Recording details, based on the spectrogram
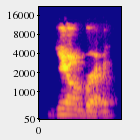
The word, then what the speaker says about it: Guillain-Barré: Guillain-Barré? – Guillain-Barré.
